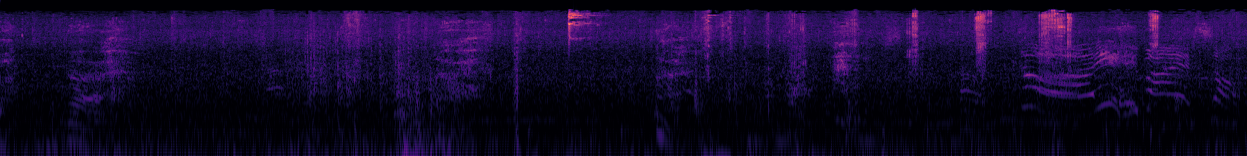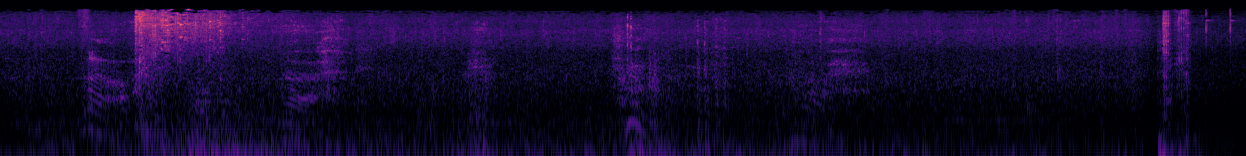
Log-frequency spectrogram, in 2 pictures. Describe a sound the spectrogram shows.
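Footsteps run over dirt and gravel.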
